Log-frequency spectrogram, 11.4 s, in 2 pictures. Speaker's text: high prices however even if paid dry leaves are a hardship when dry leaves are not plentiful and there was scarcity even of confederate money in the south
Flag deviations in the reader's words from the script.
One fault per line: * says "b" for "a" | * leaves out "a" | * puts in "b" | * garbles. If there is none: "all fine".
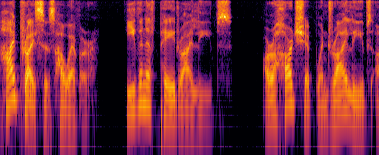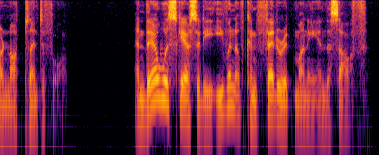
all fine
